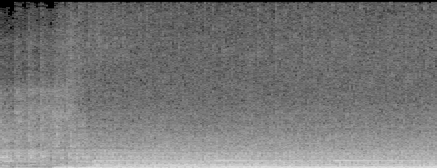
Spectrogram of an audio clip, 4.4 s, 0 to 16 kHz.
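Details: 2007–2014 Chevrolet Silverado 2500 HD first start after new fuel injectors, fuel system primed by cycling the key: brief crank, catches at once and settles into a smooth, steady idle with no misses; healthy start.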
